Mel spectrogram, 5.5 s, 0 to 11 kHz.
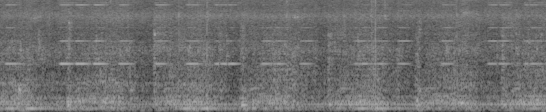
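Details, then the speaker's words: GE GTW460ASJ5WW washer (2016 model), about 3 months old, bought new: short high beeps about every two seconds over the wash hum and slosh, continuous beeping while washing, load selector not working correctly; cause unknown. "it's only about 3 months old we bought it brand new it's just beeping away ridiculous beeping away"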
